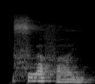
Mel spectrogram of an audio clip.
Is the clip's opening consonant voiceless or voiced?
voiceless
